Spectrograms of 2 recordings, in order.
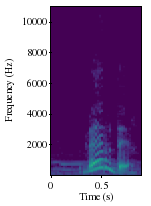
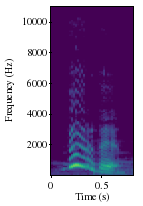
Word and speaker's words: Verde: I'm going to use some green which is Verde do you remember we say green in Italian it's yes well done Verde once we are done with our grass we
